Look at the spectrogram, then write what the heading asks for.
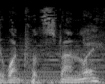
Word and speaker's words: Wentworth-Stanley: This is Wentworth Stanley. I'm the fellow who has a hyphen in my name. The hyphen is silent, but I am anything but that. Good morning. This is Wentworth Stanley.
